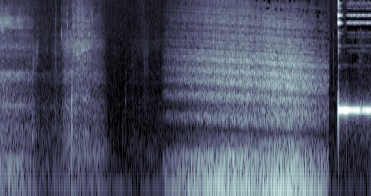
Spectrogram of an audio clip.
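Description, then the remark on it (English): An airplane sound effect: a roaring jet engine swells for about two seconds as if a plane passes overhead, then cuts off abruptly into a loud, steady electronic tone like a cabin chime. “Oh, Jim's getting on a plane.”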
